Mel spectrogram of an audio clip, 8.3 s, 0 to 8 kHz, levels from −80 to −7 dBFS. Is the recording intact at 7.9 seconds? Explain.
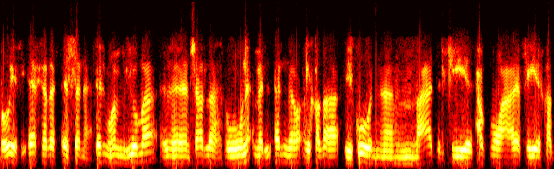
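No. Gain pumping runs through the whole clip, including 7.9 s: the gain swings around 15 dB as it ducks under loud sounds, squashing loud and soft parts closer in level, likely from excessive gain hitting a fast limiter.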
